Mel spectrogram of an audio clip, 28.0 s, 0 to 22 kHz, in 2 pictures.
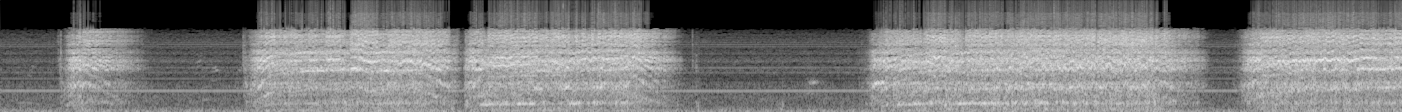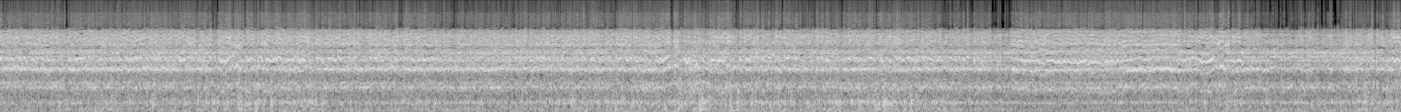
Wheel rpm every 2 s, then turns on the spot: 10, 130, 170, 50, 90, 180, 140, 230, 230, 230, 230, 230, 220, 230.
none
